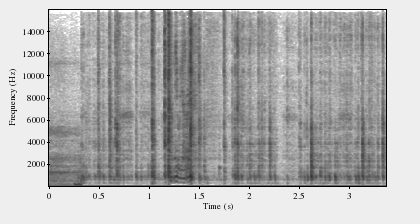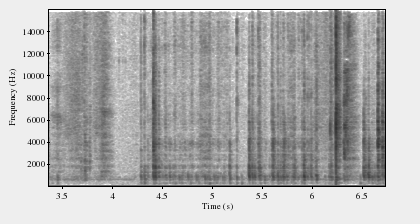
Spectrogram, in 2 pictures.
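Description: Flathead screwdriver working the screws of a plastic switch cover plate: irregular small metallic clicks and scrapes as the plate is screwed down.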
